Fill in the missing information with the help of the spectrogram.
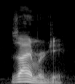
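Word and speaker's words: Zymurgy: Zymergy.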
